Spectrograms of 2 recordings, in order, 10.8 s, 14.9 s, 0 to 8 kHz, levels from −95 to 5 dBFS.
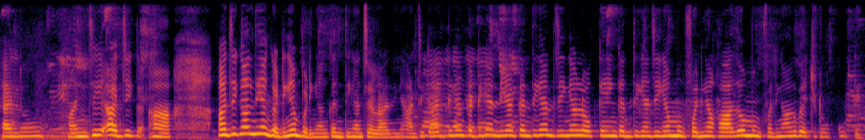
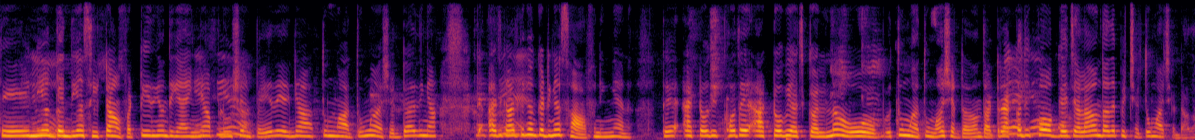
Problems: background sounds at intervals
